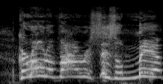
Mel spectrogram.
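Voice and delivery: put-on high-pitched yelling.

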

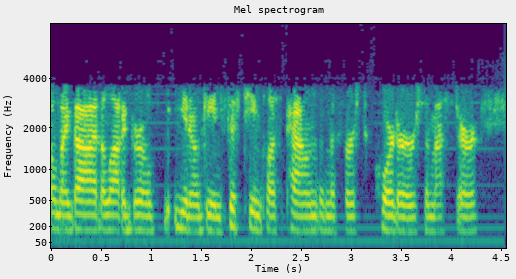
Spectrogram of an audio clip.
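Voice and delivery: ordinary talk, nothing marked

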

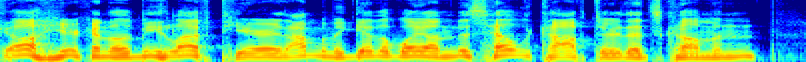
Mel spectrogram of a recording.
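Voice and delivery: mocking taunt.

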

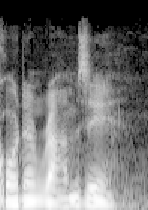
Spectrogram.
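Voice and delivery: put-on Australian accent. Naming who cares about sharks, in a put-on Australian accent. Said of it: "That was an Australian accent".

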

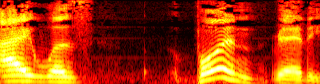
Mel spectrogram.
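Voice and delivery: put-on very slow English with a Spanish accent. Retelling how a fighter sounded speaking English: Canelo Alvarez speaking English. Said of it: "it's like".

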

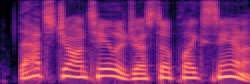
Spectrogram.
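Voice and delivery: put-on very loud, very high-pitched bratty kid voice. Retelling what he said as a kid in front of the little cousins, very loudly. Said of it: "And I say very loudly".

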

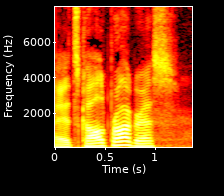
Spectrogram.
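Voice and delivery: dry, sarcastic tone. Replying to a complaint about new weapons turning up: sarcastic. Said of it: "I sense some sarcasm".

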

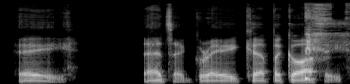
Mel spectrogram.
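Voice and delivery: very low, slow, drawn-out character voice. Showing different audition takes of one coffee line: as a groin character. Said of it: "if you say it as a groin character".

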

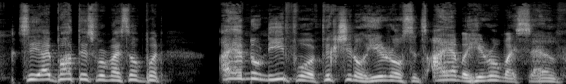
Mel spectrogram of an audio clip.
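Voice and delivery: put-on thick Mexican accent. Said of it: "strong Mexican accent".

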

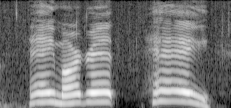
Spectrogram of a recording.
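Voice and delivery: exhausted. A just-healed character greets Margaret, exhausted. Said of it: "You look like you've had a day".

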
